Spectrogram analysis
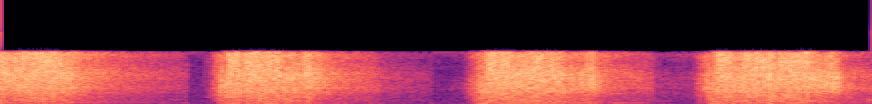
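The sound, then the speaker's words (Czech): Three long, loud bursts of rushing breath with a rough, fluttery hiss as someone blows between two sheets of paper held together, trying to blow them apart, separated by brief pauses. No one speaks. “Mám tady dva listy papíru, takhle vemu k sobě a budu se snažit je od sebe odfouknout.”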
